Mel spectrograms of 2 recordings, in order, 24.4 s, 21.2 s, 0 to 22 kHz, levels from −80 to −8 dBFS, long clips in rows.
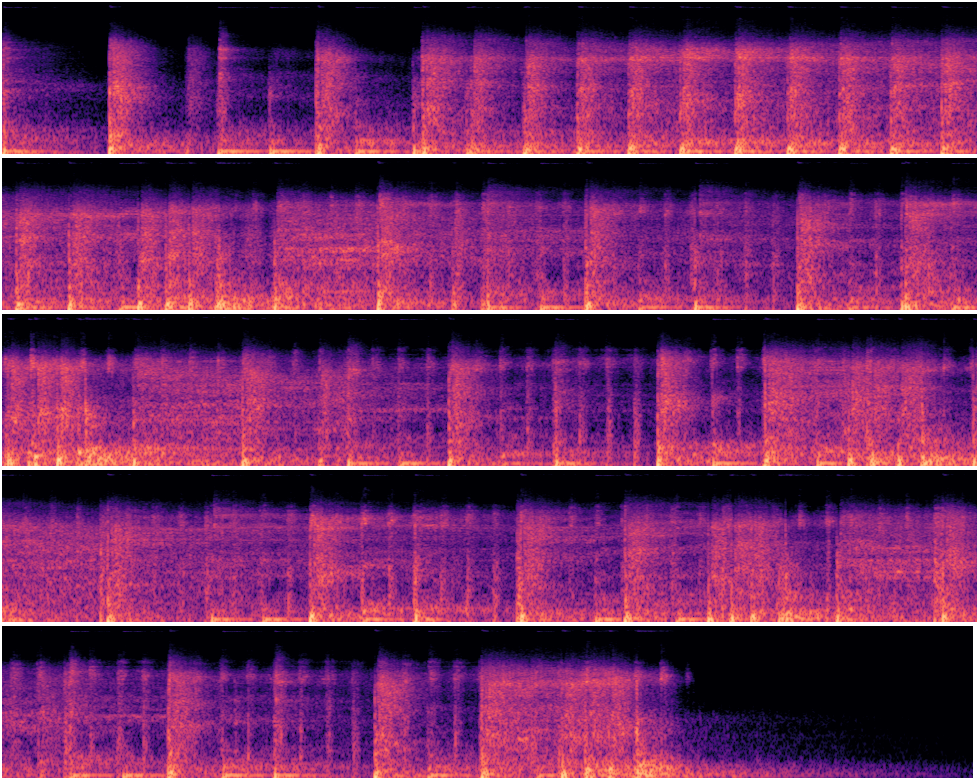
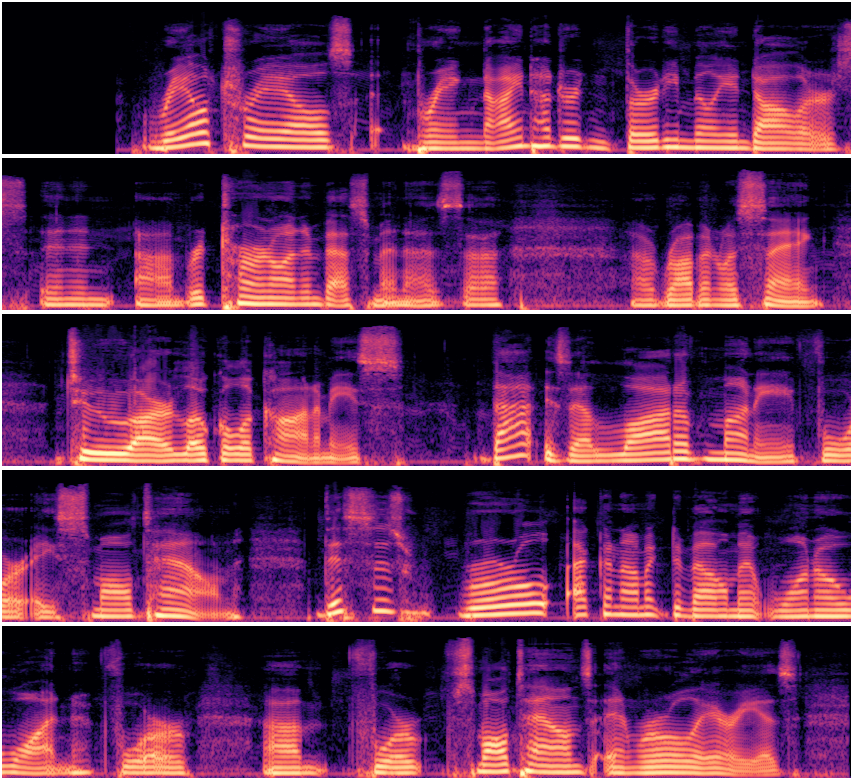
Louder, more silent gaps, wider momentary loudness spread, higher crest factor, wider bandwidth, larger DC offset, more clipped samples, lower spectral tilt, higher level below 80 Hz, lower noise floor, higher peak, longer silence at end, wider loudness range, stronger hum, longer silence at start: second, -24 LUFS vs -15 LUFS; neither; second, 7 LU vs 10 LU; first, 20 dB vs 14 dB; first, over 20 kHz vs 15.5 kHz; neither; neither; second, -4 dB/octave vs -6.5 dB/octave; first, -32 dBFS vs -38 dBFS; second, -56 dBFS vs -88 dBFS; about the same, -4 dBFS vs -2 dBFS; first, 0.7 s vs 0 s; about the same, 3 LU vs 3 LU; neither; second, 0 s vs 0.65 s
